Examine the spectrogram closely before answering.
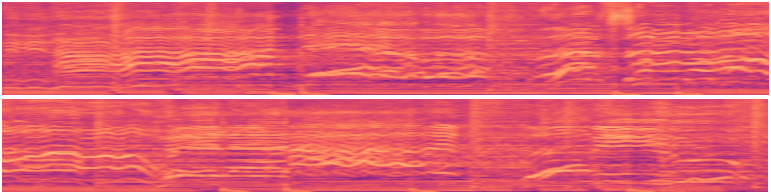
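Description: Women singing a pop ballad live, the voices wavering with vibrato over band accompaniment with a steady bass.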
